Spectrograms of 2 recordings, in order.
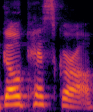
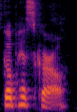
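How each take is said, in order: First: The phrase is said at a slow pace. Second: The phrase is said at a fast pace.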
